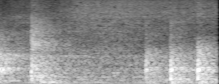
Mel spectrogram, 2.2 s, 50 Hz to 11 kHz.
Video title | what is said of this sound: Gugelhupf Vollkornbrot mit 45% Kangen Wasser Das schnelle Brot | Wenn Sie draufklopfen und es ist hohl, es klingt hohl, dann ist es fertig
